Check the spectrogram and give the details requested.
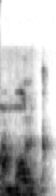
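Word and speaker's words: AMORC: Pero en el caso de eh la logia de Amork, antigua y mística orden de la Rosa Cruz, termina en la C. Por eso Amork es la la pronunciación.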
